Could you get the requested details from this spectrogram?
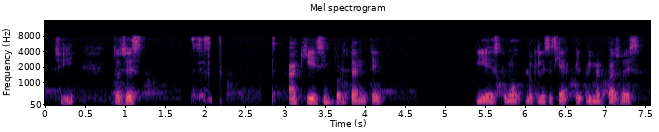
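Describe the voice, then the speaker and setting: A man's voice: on the low side, darkish tone, a little hiss or hum. A man with a Colombian Spanish accent giving a workshop talk to parents, explaining step by step and often checking in with "¿cierto?" and "¿sí?". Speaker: school family workshop speaker.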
